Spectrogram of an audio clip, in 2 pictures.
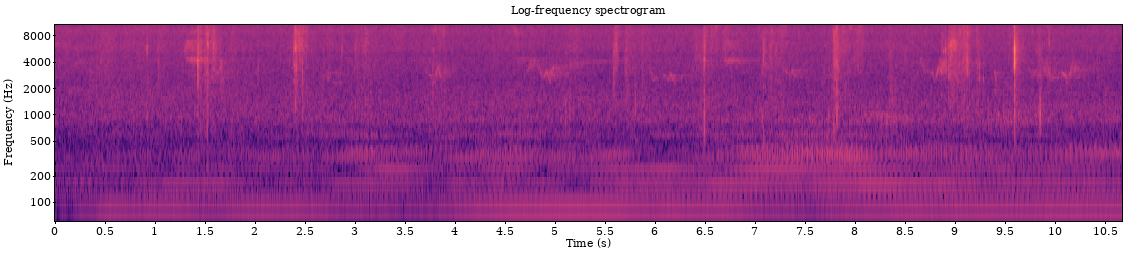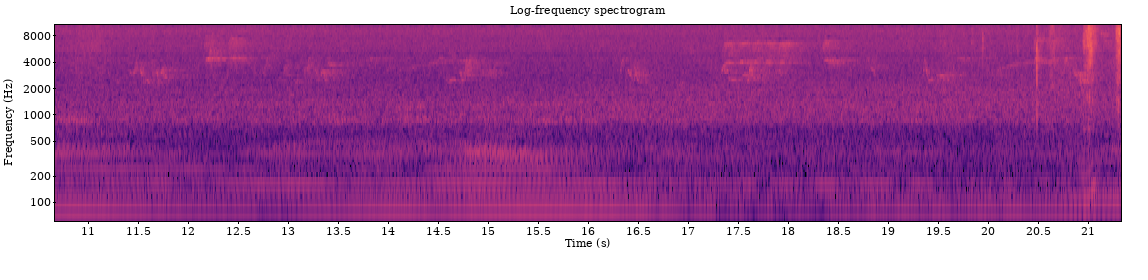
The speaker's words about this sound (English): Unfortunately, a lot of airplanes here, too.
